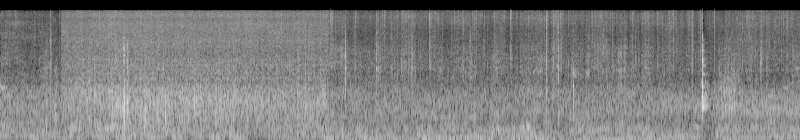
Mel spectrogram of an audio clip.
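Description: Tomahawk steak sizzling over a crackling wood fire in a metal brazier: a steady frying hiss with a few sharp pops, one louder pop near the end.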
